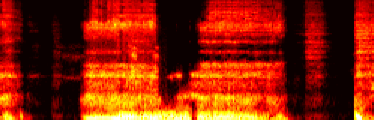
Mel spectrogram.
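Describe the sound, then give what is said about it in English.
A man's voice imitates an old man grunting and groaning: a long, low, strained groan with a brief break in the middle, then a short grunt and the start of another. The sound is loud and voiced. “He's just always moaning and groaning and grunting like an old man.”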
